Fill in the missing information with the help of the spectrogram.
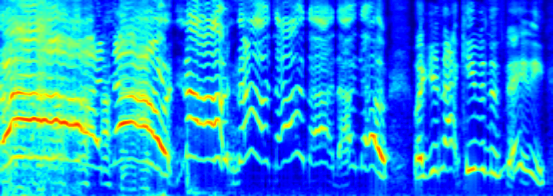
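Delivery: loud, high-pitched string of shouted no's; horrified protest. Retold or imitated. Imitating siblings hearing she'll keep the baby, hammed-up shouting. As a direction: shriek the refusal, then ease into insisting.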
